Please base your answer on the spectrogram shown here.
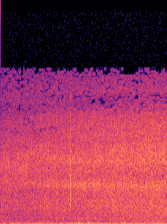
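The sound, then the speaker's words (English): Waves wash onto the shore as the tide comes in, making a steady, broad rushing surf. Wind buffets the microphone throughout, with a few dull low thumps and no voices. “the tides coming in. It's just a case of a meter every few seconds now.”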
